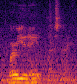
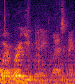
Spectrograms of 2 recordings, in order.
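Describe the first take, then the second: First: The question is asked in a relaxed, casual tone. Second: The question is asked in a harsh, accusing tone. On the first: The question is just friendly small talk. The speaker calls it right. "You see my tonality? It's the same. It's casual" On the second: The listener is being treated as a suspect. The speaker calls it wrong. "I don't go"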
